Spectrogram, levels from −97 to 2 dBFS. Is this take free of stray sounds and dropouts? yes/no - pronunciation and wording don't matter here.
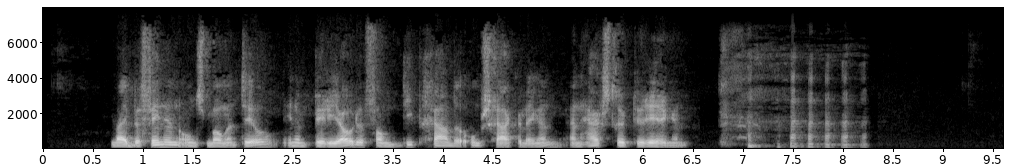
no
